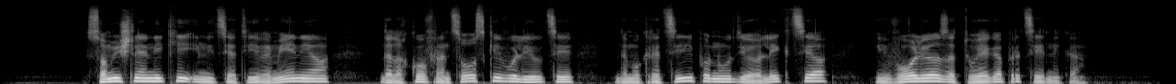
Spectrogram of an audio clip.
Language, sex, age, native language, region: Slovenian, male, 30-49, Slovenian, Central Slovenia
